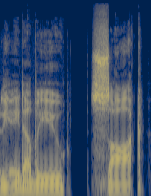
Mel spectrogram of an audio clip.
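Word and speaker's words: Awsok: reveal spoiled so fine they call her asoc a-w-s-o-k in the in the credits perfectly straightforward easily pronounceable name aw for the aw sock for the sock the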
